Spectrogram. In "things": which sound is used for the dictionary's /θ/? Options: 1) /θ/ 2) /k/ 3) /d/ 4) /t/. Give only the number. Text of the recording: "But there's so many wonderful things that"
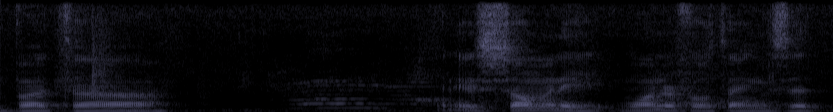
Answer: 1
